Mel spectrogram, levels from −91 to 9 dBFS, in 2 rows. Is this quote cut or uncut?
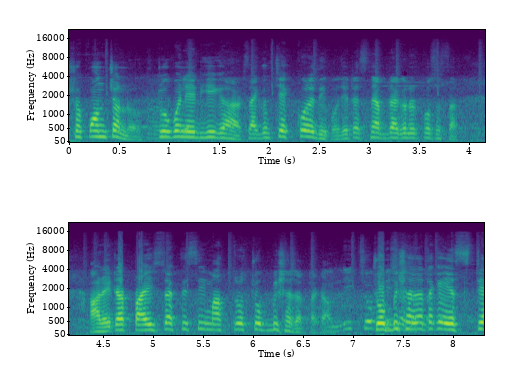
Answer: uncut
